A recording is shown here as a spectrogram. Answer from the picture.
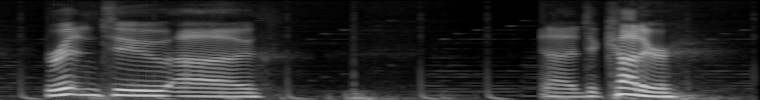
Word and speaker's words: Qatar: I I can't believe that there was an apology letter written to uh uh to cutter.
